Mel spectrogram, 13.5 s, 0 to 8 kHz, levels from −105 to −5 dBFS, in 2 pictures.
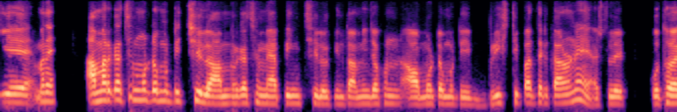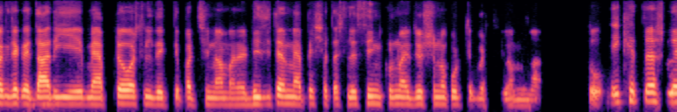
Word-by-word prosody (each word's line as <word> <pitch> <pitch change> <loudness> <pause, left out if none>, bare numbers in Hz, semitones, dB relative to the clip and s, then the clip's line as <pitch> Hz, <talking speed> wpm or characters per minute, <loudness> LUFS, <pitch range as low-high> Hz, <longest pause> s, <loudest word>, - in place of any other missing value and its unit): গিয়ে 180 0 +3 0.2
মানে 195 0 +4 0.4
আমার 220 +3 +8
কাছে 230 +6 +3
মোটামুটি 210 -3 +1
ছিল, 200 -5 +5
আমার 155 +1 -2
কাছে 165 +2 -2
ম্যাপিং 150 +2 +1 0.2
ছিল। - - -1
কিন্তু 145 0 -4
আমি 150 +2 -4
যখন 155 +1 -2 0.2
অ - - +5
মোটামুটি 145 -2 -2 0.3
বৃষ্টিপাতের 170 +2 -1
কারণে 175 +8 +2 0.2
আসলে 145 +3 -2 0.3
কোথাও 160 +2 +4
এক - - -6
জায়গায় 150 -3 +2
দাঁড়িয়ে 145 0 +2 0.2
ম্যাপটাও 145 +3 +1
আসলে 145 0 -5
দেখতে 145 +2 -7
পারছি 140 +1 -4
না। - - -3
মানে 130 0 -7
ডিজিটাল 145 +2 +1
ম্যাপের 140 +2 -5
সাথে - - -8
আসলে 140 - -3
syncronization 145 -2 -3
ও - - -12
করতে 140 - -5
পারছিলাম - - -12
না। 110 - -11 0.5
তো - - -3 0.2
এক্ষেত্রে 195 +2 -2
আসলে 185 +1 +1
150 Hz, 175 wpm, -24 LUFS, 145-175 Hz, 0.5 s, আমার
